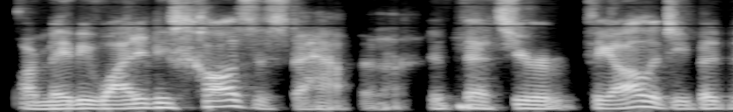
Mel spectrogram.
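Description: A somewhat breathy male voice at a moderate pace with ordinary pitch variation. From Italian-American, US. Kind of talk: interview.

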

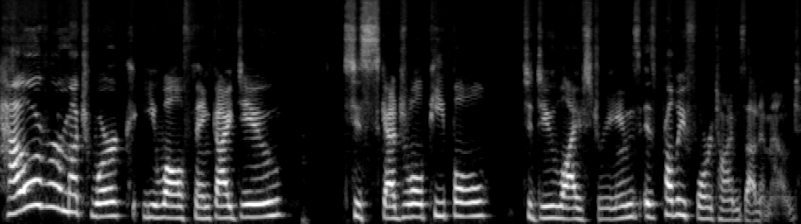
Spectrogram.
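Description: At a fairly slow pace, a woman with medium pitch and an ordinary speaking voice shows ordinary pitch variation and big swings in loudness, on a very clean recording with a silent background. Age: 40s. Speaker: art educator and channel host. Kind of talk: live stream Q and A.

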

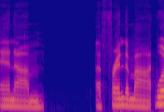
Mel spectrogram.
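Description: Delivered at a moderate pace with fairly even intonation, this voice in a Southern US accent comes through on a very clean recording with a silent background. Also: woman. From US South, South Carolina. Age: 40s. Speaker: business owner. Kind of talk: casual chat.

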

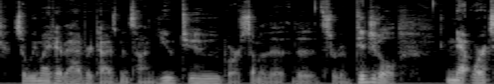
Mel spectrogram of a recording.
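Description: A man speaks with a very deep, low pitch and a dark, mellow tone marked by vocal fry. His pitch swings very widely at a fairly quick pace. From New Jersey. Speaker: Senate candidate. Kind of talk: interview.

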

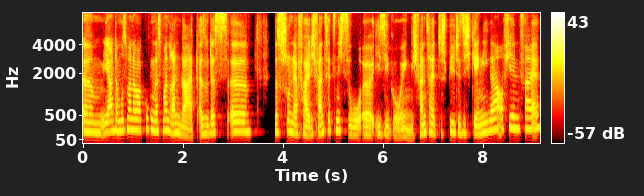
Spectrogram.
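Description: A woman with a fairly low voice and a dark, mellow tone speaks at a moderate pace with lively intonation. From northern Germany (Low German area). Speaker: board game podcast host. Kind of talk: casual chat. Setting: recording from home.

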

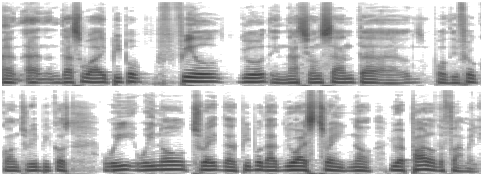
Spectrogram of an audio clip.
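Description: A man speaks at medium pitch and a moderate pace, his tone dark and mellow with fairly even intonation. The sound is dry and close with no echo, on a very clean recording with a silent background. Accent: Puerto Rican. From Puerto Rico. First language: Spanish. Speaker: pastor. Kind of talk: casual interview.

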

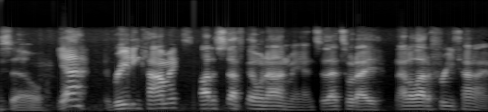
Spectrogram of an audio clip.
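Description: A man's plain, everyday voice with an American accent at a moderate pace with ordinary pitch variation. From Florida, Fort Myers. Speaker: comic book writer. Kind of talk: casual interview.

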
